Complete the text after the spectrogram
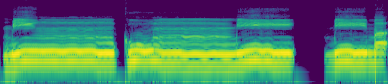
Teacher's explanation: Okey, idgham mithlain. Mim mati jumpa dengan mim kan, masukkan mim ke dalam mim yang kedua. Syarat dia huruf yang pertama tu mesti matilah dan yang kedua hidup.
